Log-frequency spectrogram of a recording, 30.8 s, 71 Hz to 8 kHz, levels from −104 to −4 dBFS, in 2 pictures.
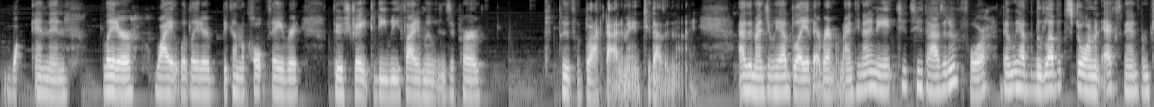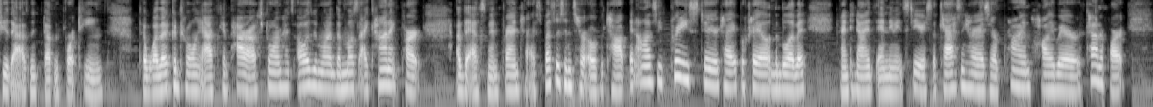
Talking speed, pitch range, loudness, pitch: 175 wpm, 130-160 Hz, -22 LUFS, 145 Hz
